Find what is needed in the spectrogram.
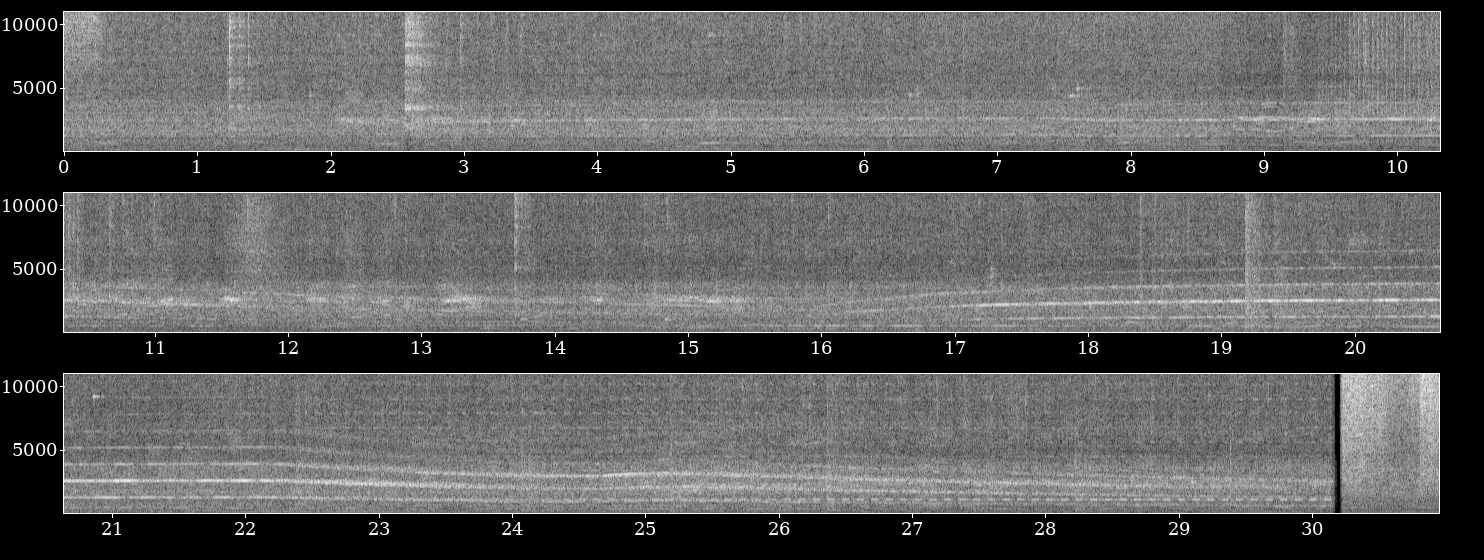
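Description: Fire engine siren wailing in long, slow glides. One tone sinks over several seconds, then the siren winds up sharply about halfway through and slowly falls off again, over a steady low hum.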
